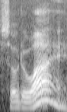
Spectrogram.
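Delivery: imitated German accent. Retelling what a professor asked in the law library: imitating a German accent. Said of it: "kind of with a German, German, German accent".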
